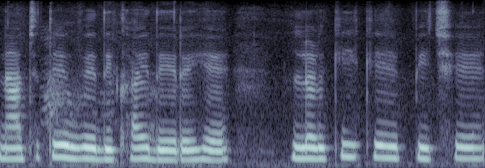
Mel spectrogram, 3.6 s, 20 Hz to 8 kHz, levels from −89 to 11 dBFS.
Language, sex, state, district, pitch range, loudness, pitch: Hindi, female, Uttar Pradesh, Hamirpur, 185-205 Hz, -15 LUFS, 195 Hz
